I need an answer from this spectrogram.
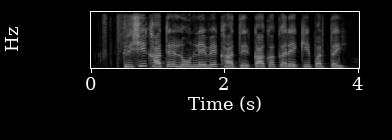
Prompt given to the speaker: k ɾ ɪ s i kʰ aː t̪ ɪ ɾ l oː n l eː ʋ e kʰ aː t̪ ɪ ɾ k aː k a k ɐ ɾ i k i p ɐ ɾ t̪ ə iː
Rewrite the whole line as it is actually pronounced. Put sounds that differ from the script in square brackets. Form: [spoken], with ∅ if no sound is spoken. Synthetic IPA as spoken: k ɾ ɪ [ʃ] i kʰ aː t̪ ɪ ɾ l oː n l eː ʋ e kʰ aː t̪ ɪ ɾ k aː k a k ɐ ɾ [e] k i p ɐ ɾ t̪ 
